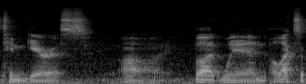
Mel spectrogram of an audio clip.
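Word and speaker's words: Tingiris: when Alexa so this my name is pronounced pronounced Tim Garris but when Alexa pronounces it she says tinge iris and so this is a really common case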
